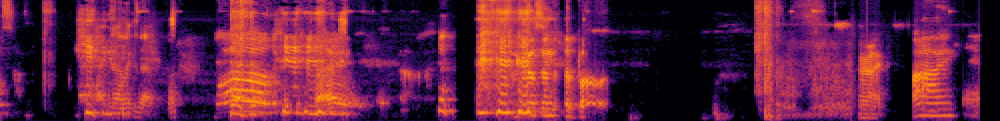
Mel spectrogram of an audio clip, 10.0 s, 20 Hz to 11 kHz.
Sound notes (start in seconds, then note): 2.2 laughter and overlapping chatter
